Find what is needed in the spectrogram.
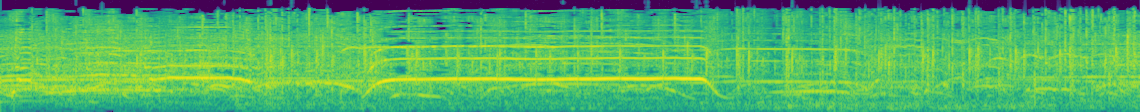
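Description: Crowd and sideline players cheering and shouting, with long held high yells, the loudest lasting about two and a half seconds in the middle.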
